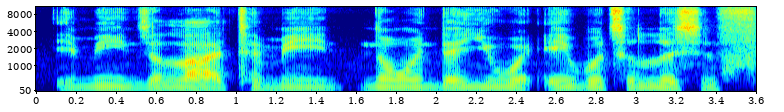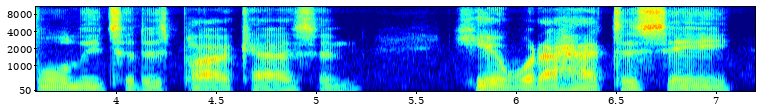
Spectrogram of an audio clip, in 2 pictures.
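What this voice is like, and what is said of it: Low, raspy, tired voice. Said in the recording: “I'm sorry if I sound very low or if I sound very raspy. I'm kind of tired. ... made my throat pause a little raspy”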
